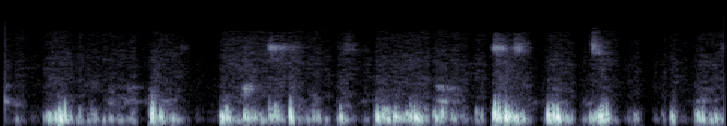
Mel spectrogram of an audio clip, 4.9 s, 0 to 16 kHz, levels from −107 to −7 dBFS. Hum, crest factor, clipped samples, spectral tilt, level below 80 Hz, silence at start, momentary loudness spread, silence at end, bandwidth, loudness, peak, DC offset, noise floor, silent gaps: none; 22 dB; under 0.1%; -12.5 dB/octave; -56 dBFS; 0.3 s; 14 LU; 0 s; 5 kHz; -30 LUFS; -8 dBFS; under 0.1%; -52 dBFS; none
